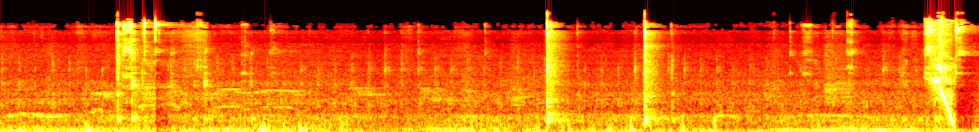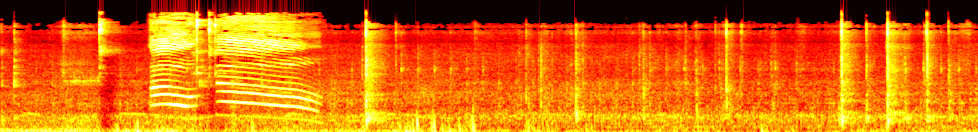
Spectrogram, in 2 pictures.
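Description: Switch buttons click as they are pressed.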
